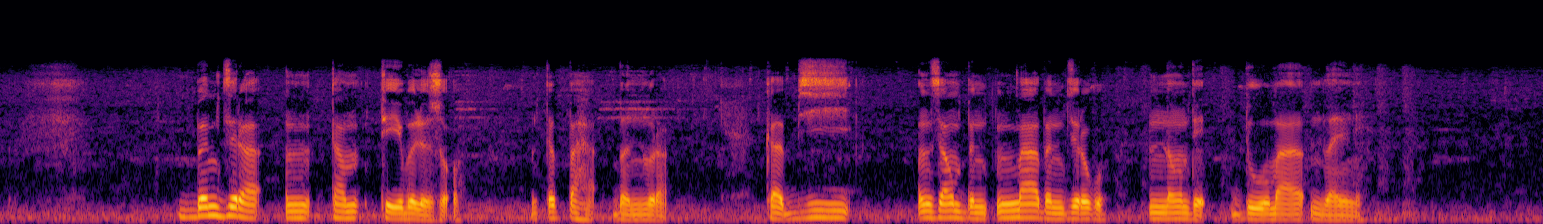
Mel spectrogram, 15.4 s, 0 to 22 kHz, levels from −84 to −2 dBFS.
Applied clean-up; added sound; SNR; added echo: none; none; none; none.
